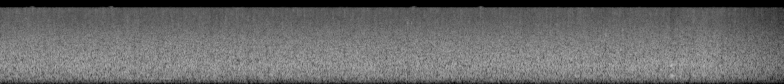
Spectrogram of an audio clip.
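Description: Rain falling steadily on forest trees, a dense even hiss that fades out near the end.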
